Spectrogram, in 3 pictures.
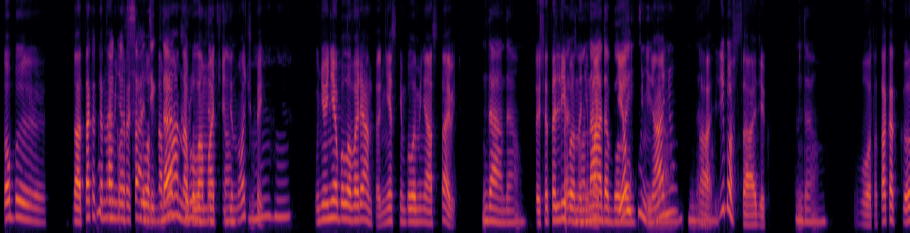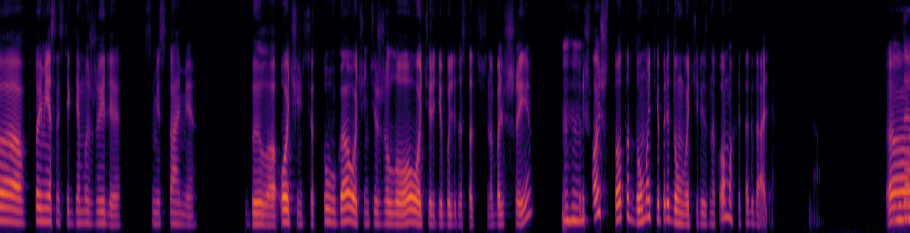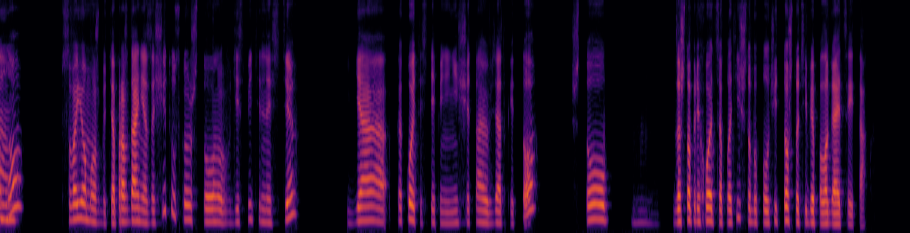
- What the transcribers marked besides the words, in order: tapping; stressed: "надо"
- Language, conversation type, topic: Russian, unstructured, Как вы думаете, почему коррупция так часто обсуждается в СМИ?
